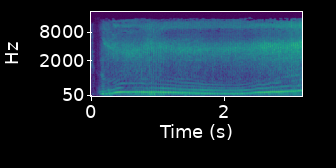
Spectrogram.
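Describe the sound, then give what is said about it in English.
High-pitched V10 race car engines at the St. Petersburg Grand Prix, about 3 miles away, drone steadily for about three seconds, pitch sagging slightly and then climbing again as they rev, with no voices over them. “And all the background, the V10s, yep. Revving.”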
